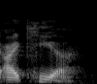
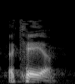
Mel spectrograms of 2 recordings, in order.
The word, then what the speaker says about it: Achaia: I keep wanting to say IKEA. So I have been stressing about this for 3 or 4 weeks. I've written down the pronunciation. So if I say IKEA, it's because my wife makes me go there whenever we're in Boston. So it's going to be burned in my brain.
